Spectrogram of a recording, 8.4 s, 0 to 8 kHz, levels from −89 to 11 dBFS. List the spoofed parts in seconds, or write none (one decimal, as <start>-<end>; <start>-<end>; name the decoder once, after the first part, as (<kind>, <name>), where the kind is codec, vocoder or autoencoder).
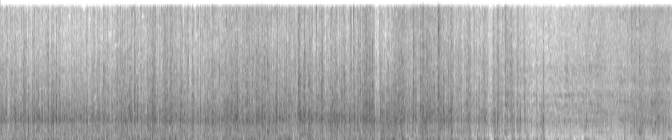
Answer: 7.5-8.4 (codec, SNAC)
